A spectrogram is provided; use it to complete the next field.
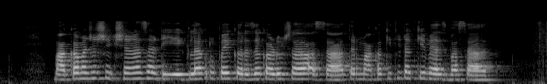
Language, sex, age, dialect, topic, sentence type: Marathi, female, 18-24, Southern Konkan, banking, question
